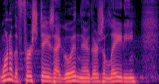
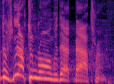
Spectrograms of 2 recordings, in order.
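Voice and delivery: higher, mock-combative retort; defensive protest; 5 semitones higher than usual. New guy defending the bathroom he cleaned, defensive. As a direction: imitate a worker bristling at criticism.

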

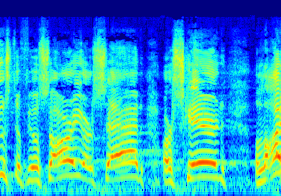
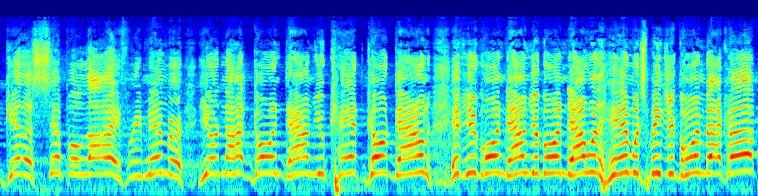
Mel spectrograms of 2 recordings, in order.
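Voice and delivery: full-force preaching; preaching climax; 7 semitones higher, 10 dB louder than usual. Acted. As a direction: drive it home to the crowd.

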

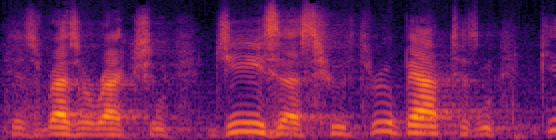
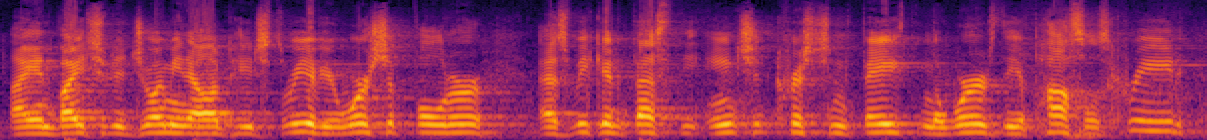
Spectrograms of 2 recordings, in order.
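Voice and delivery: ordinary talk, nothing marked

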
